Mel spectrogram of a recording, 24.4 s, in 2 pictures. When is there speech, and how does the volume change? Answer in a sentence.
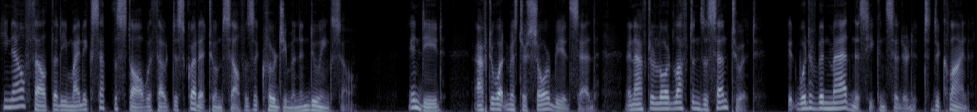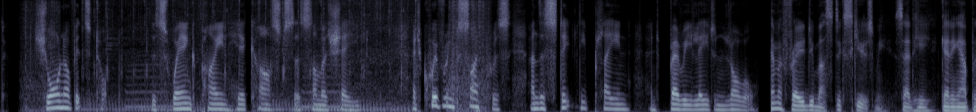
The speech can be heard from 0.1 to 24.3 s, at a steady volume.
